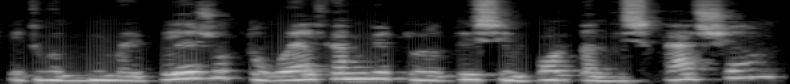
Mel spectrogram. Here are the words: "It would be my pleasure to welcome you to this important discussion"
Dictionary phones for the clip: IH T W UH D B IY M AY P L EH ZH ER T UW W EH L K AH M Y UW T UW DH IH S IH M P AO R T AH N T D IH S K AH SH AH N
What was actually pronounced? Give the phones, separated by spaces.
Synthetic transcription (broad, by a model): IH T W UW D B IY M AY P L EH Z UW T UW W EH L K AH M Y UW T UW DH IH S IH M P AO R T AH N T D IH S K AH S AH N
